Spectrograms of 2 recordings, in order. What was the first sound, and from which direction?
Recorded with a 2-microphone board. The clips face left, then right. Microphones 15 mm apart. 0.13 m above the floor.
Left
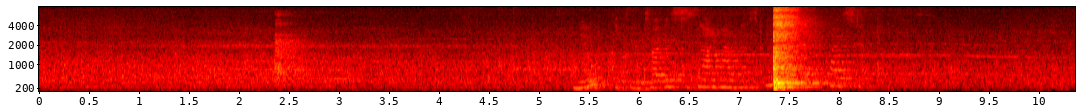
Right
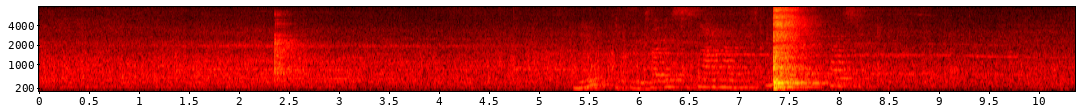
A clap, 60° right (ahead or behind).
